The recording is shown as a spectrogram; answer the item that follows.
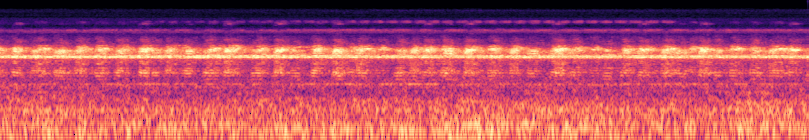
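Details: Frogs calling in the morning beside rice fields: a dense, unbroken chorus of high, rapidly pulsing trills that holds steady throughout, with a faint low rumble underneath.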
